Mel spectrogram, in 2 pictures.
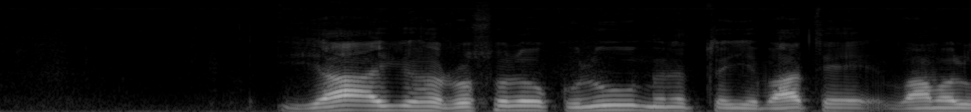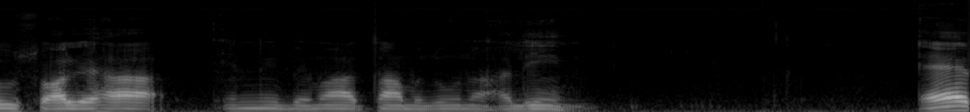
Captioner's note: Arabic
